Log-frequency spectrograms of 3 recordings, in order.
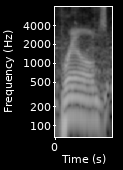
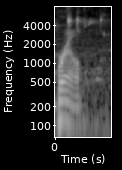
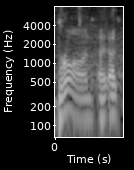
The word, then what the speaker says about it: Braun: uh that's it's pronounced brown you know every time he goes somewhere with a roll call they're saying brawn it's pronounced brown no doubt oh i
